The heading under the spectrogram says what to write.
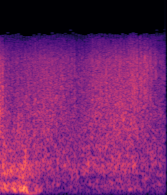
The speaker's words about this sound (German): Doch der Wolf kam hinterher. Er sprang ins Wasser,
